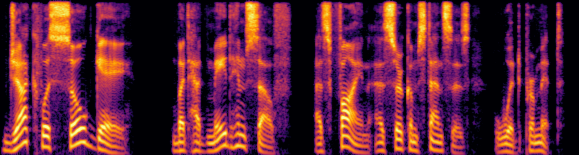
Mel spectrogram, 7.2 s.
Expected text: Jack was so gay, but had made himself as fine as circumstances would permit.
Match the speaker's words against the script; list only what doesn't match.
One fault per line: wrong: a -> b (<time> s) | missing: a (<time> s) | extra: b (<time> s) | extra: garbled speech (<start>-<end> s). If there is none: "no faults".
no faults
